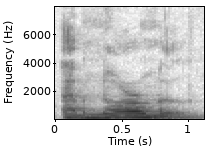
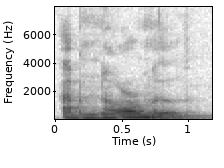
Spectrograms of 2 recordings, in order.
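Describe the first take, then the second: The two takes are said the same way.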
